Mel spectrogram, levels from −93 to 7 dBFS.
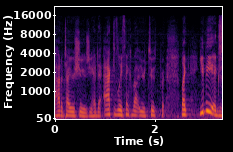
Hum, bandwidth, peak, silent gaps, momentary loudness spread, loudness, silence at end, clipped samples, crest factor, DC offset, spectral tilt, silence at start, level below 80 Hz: none; 16 kHz; -14 dBFS; none; 13 LU; -32 LUFS; 0 s; under 0.1%; 18 dB; under 0.1%; -6.5 dB/octave; 0 s; -62 dBFS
